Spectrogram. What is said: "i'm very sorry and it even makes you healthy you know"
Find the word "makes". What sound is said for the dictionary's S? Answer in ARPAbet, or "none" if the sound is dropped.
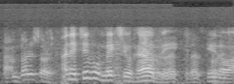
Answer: S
